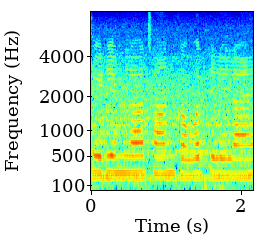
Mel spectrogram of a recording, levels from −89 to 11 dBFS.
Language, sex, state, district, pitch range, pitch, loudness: Marathi, female, Maharashtra, Gondia, 230-250 Hz, 240 Hz, -15 LUFS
